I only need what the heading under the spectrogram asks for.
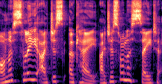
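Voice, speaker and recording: Someone speaks with an English accent on a very clean recording with a silent background. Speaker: YouTuber. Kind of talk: video diary rant. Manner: loud.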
